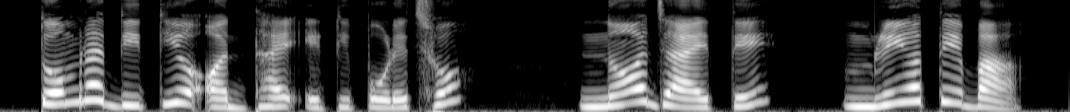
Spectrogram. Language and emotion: Bengali, neutral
